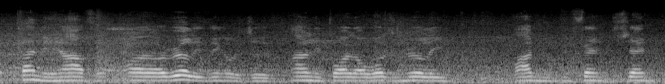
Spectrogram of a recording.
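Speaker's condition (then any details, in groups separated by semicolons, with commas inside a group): MND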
